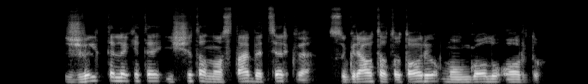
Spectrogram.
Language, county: Lithuanian, Kaunas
